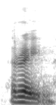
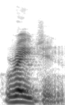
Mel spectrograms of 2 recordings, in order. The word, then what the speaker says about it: Reijn: studia i twenty-four reżyserii Haliny Rain albo raigyne Ale ja się zdecydowałam na te taką bardziej oryginalną wymowę imienia i nie fakt że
